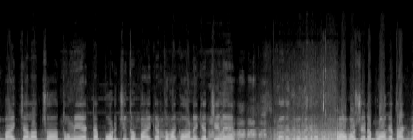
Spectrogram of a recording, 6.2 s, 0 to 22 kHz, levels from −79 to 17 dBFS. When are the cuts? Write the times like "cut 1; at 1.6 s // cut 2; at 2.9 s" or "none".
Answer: cut 1; at 4.0 s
